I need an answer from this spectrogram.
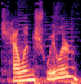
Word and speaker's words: Kellenschwiler: to have one Darren I always screw this last name up Kellen schweer I think is the right way to say it uh is going to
